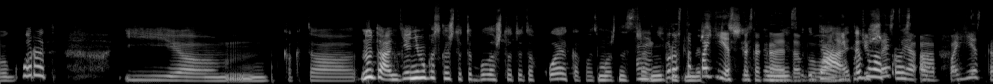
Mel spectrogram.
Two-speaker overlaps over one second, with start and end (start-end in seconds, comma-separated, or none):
6.4-9.3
